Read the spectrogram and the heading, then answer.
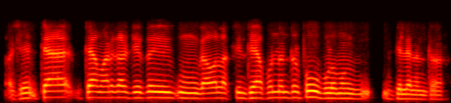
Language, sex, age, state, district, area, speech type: Marathi, male, 45-60, Maharashtra, Amravati, rural, conversation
